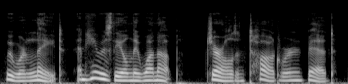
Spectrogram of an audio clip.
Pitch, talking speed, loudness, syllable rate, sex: 185 Hz, 275 wpm, -17 LUFS, 6.9 syllables/s, female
